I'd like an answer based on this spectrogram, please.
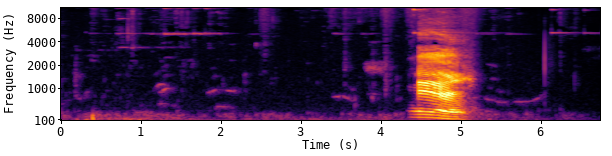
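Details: Punganur cattle, a white dwarf indigenous breed, cow and calf kept in a farm shelter: one loud, rich harmonic moo lasting under a second midway through, with faint chirps and quiet background rustling before and after.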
